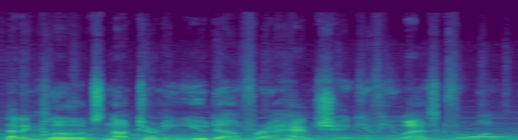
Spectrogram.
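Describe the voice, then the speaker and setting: A low, gravelly older chairman in a video game dub. He talks calmly and deliberately, a dry schemer explaining his plan, with loud music underneath. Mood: calm persuasion.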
